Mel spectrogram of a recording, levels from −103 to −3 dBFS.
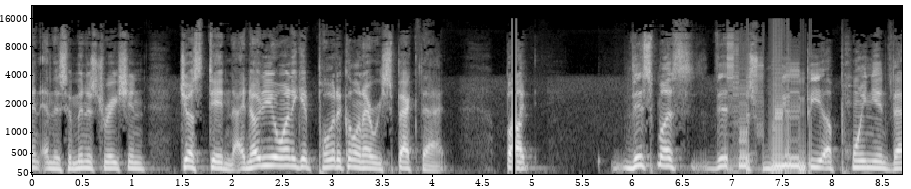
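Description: At 4.80 s the speech cuts out in a digital broadcast dropout lasting until 4.90 s. The receiver muted after a corrupted frame, consistent with losing a single frame of about 43 ms. It sounds like an abrupt hole, and appears as a flat-line gap in the waveform and a blank vertical strip on the spectrogram.

From 6.92 to 7.79 s, just after "this must", the speech becomes a rigid metallic buzz at 66.8 Hz, robotic sound likely from repeated short buffers. A chunk of about 15 ms loops while most of the real audio is skipped. On the spectrogram, evenly spaced horizontal harmonic lines appear, and the waveform shows a roughly repeating cycle.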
